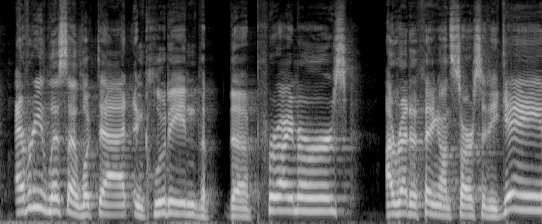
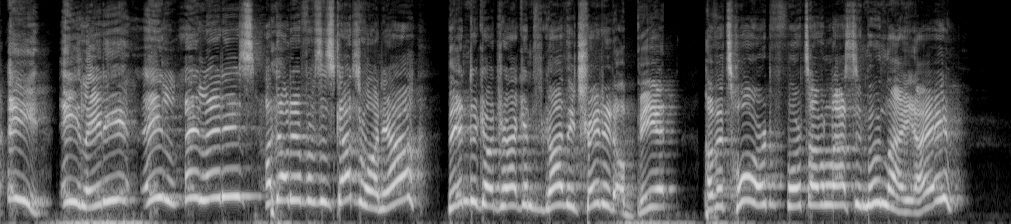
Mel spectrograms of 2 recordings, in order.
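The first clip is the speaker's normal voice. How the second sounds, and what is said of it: High-pitched put-on Canadian accent. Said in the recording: “high voice Jack Canadian ... it's way higher than that.”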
